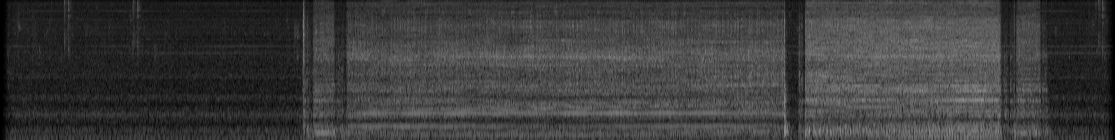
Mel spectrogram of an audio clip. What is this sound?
Recording of my HP Scanner. Lots of background noise (its a very quiet scanner)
